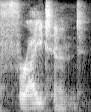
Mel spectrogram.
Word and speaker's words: frightened: Wednesday next we have frightened F frightened frightened frighten you see always that a d is spelled with an e d but it's actually just pronounced like d frightened next we have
